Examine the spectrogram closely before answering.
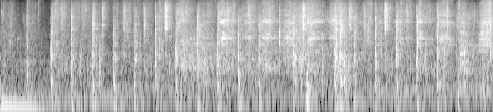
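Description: Footsteps walk quickly over a hard tiled floor.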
